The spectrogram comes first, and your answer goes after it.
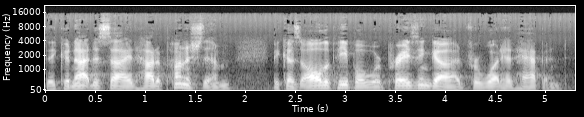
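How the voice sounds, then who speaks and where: Here is a man with an unremarkable speaking voice at a fairly low pitch. He talks at a moderate pace with lively intonation. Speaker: church announcer and scripture reader. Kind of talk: church announcements and reading aloud. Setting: church.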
